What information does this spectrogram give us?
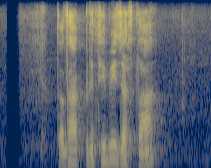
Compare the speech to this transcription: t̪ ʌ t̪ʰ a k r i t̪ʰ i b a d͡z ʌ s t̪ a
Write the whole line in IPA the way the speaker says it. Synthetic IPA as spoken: t̪ ʌ t̪ʰ a p r i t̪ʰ i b i d͡z ʌ s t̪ a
